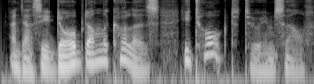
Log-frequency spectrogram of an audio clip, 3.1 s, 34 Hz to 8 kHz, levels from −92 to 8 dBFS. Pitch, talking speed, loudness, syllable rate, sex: 115 Hz, 210 wpm, -19 LUFS, 5.5 syllables/s, male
